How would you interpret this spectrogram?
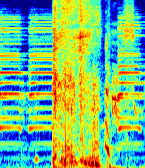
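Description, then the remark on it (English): A car horn, honked to get someone's attention, blares in a sustained, steady honk, fairly loud, with a brief rough burst of noise cutting through the middle before the tone continues. “I'm running up and opening every car and honking their horns to get your attention.”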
